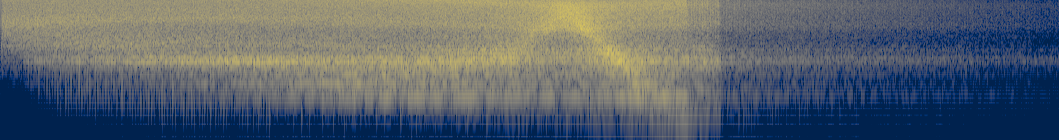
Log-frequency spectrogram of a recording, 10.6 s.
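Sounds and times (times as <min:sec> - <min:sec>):
noise effect: 0:01.0 - 0:08.6.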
